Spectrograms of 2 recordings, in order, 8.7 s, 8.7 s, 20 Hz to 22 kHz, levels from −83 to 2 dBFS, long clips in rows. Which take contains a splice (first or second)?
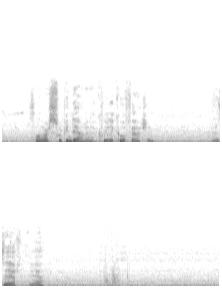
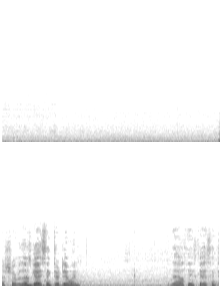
second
